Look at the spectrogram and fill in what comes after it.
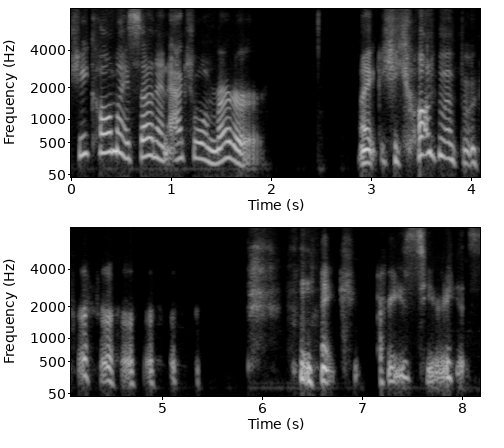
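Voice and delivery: laughing mid-sentence. Telling how someone called a son a murderer, laughing while talking. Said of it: "I'm laughing a little bit".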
